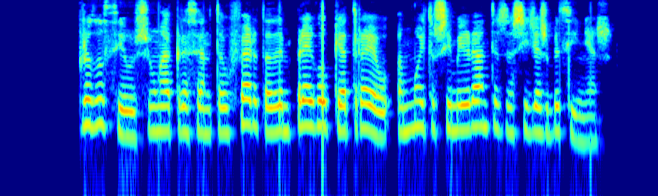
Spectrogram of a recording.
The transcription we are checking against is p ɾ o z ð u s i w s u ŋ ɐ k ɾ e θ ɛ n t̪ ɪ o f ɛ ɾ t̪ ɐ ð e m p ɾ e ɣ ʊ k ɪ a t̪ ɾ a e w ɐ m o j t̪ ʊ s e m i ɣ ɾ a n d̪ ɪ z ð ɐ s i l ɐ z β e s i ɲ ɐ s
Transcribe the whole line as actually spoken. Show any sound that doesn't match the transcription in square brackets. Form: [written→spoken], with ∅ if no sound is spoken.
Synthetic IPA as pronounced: p ɾ o [z→∅] ð u [s→θ] i w s u ŋ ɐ k ɾ e θ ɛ n t̪ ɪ o f ɛ ɾ t̪ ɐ ð e m p ɾ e ɣ ʊ k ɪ a t̪ ɾ a e w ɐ m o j t̪ ʊ s [e→i] m i ɣ ɾ a n [d̪→t̪] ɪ z ð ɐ s i [l→ʎ] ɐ z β e [s→θ] i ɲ ɐ s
